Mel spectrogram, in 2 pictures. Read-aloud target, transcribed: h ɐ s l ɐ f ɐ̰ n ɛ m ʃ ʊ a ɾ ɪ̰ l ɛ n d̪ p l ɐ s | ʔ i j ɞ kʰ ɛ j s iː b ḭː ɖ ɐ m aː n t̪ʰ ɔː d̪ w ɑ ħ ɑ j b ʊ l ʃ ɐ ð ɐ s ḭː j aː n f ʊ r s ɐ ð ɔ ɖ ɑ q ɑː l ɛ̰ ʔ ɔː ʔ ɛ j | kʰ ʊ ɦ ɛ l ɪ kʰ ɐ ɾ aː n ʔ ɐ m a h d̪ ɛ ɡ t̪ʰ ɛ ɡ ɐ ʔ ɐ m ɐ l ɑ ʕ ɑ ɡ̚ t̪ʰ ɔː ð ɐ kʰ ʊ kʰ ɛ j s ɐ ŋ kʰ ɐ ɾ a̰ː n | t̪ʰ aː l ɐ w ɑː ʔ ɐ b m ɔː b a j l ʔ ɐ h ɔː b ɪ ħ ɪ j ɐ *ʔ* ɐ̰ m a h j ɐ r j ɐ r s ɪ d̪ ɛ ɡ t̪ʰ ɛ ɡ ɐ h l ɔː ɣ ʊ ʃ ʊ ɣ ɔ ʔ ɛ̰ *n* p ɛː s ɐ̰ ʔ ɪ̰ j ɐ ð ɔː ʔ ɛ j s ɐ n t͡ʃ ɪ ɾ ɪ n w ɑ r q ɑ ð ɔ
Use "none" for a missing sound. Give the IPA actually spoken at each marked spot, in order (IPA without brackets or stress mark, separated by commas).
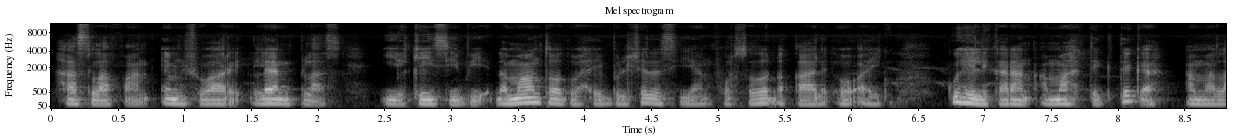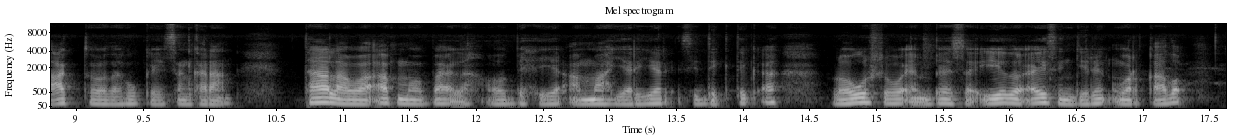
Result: ʔ, m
